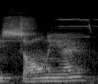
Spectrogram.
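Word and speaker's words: Saulnier: the first film by jeremy solnier i believe is how you pronounce his name and uh it's a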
